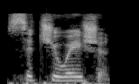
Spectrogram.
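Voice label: "situation", American English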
